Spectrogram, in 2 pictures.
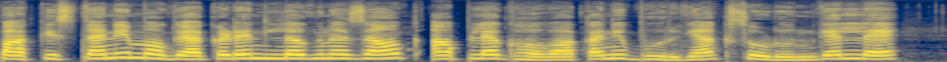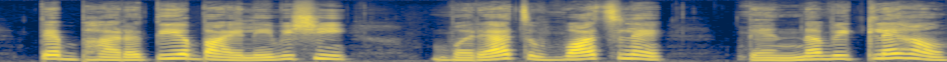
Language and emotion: Goan Konkani, disgusted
